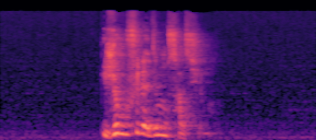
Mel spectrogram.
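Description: An elderly man speaks calmly and close by, in short bursts.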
